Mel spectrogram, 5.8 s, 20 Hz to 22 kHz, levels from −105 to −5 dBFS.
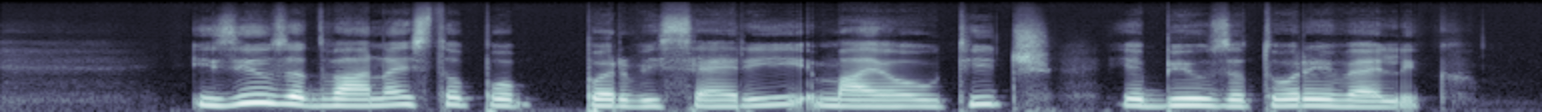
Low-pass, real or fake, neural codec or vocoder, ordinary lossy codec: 19.8 kHz; fake; autoencoder, 48 kHz, 128 numbers a frame, DAC-VAE, trained on Japanese speech; none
